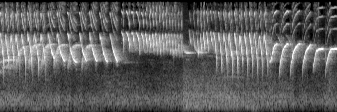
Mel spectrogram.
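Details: Canary song meant to make other canaries sing: dense rolling tours of descending sweeping notes, about four per second, shifting into a high trill and ending with slower arched notes.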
